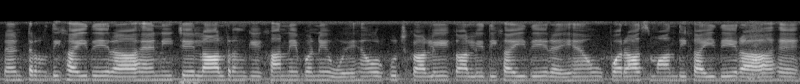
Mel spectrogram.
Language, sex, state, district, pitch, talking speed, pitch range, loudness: Hindi, male, Haryana, Charkhi Dadri, 190 Hz, 200 wpm, 185-200 Hz, -17 LUFS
